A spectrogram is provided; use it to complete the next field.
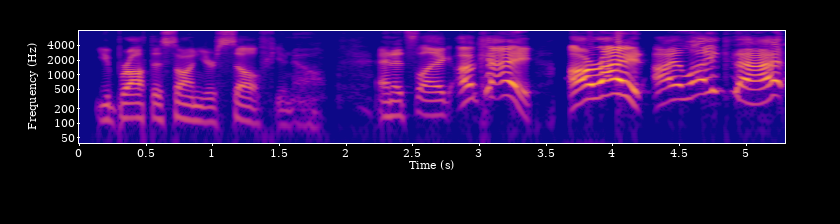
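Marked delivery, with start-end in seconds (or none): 0.2-1.9 mock dry, flat, low deadpan. Retelling how Garp turns and looks at Roger, then answers; retelling a deadpan remark. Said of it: "looks at Roger deadpan and he's like".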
